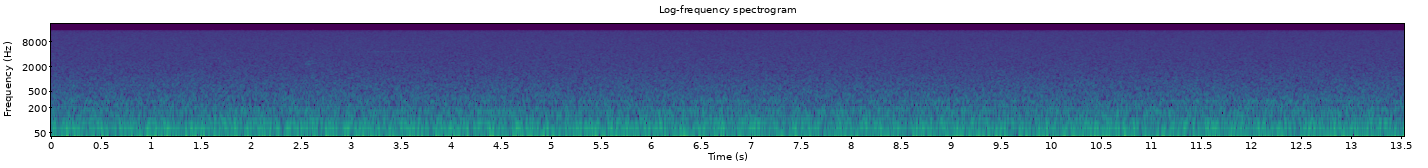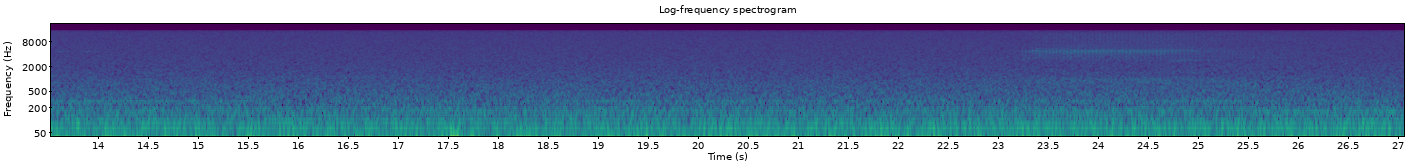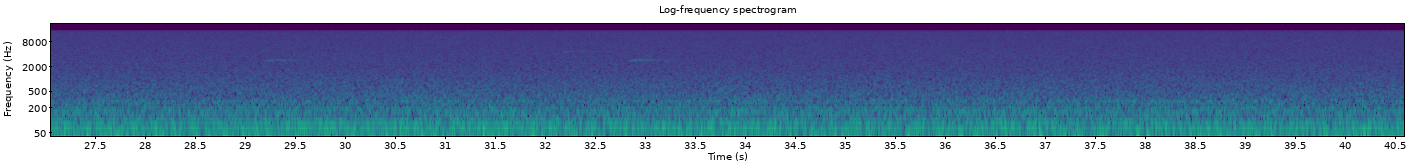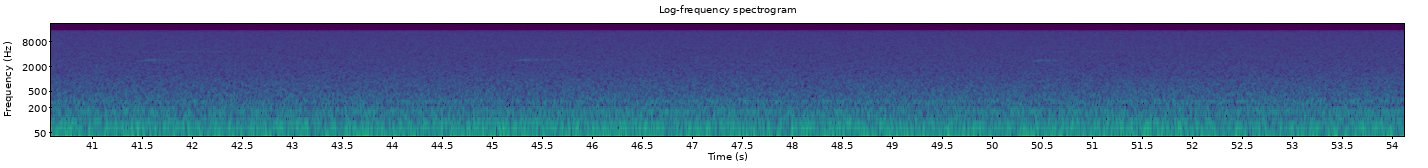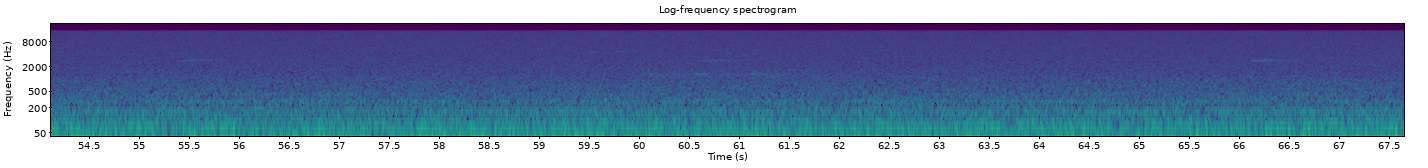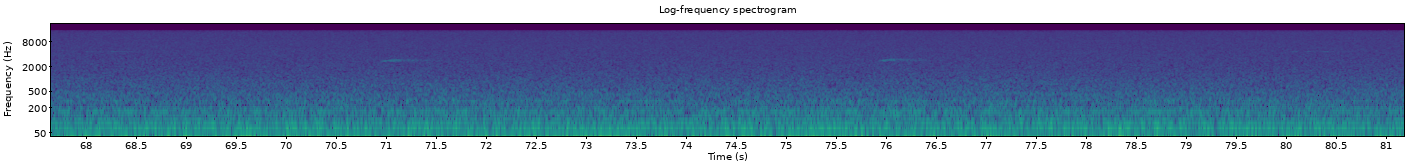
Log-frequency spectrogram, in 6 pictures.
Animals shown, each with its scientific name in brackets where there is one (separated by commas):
Red Squirrel (Tamiasciurus hudsonicus), Black-throated Green Warbler (Setophaga virens)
